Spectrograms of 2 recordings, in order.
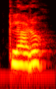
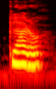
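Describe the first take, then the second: No difference in how they are said.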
